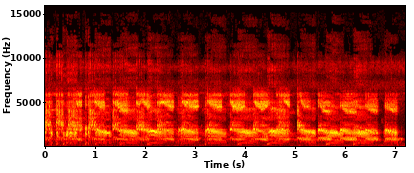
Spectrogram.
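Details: Wild white-breasted waterhen coming to disturb another waterhen facing a mirror trap: loud, harsh, nasal calls repeated in rapid bursts with short gaps, rich and grating across a wide range, steady throughout.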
